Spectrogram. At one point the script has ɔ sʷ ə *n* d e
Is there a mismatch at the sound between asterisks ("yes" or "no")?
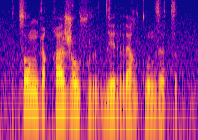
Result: yes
